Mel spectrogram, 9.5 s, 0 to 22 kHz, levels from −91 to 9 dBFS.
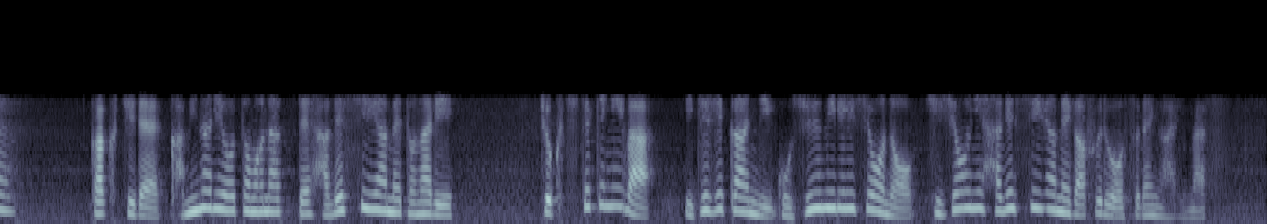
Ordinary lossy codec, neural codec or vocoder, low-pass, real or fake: Opus, 64 kbps; codec, 16 kHz, about 1 kbps, DyCAST, with the encoder's durations; 3.6 kHz; fake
